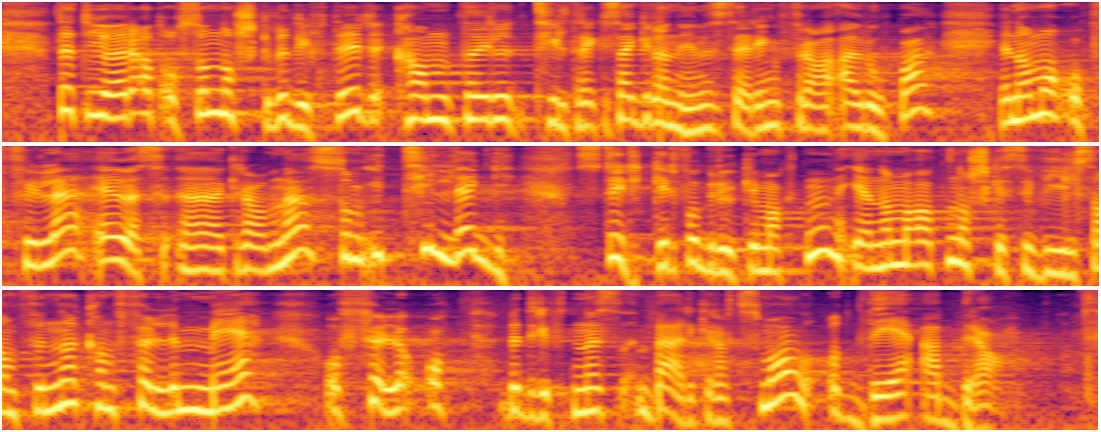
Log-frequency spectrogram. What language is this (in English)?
Norwegian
